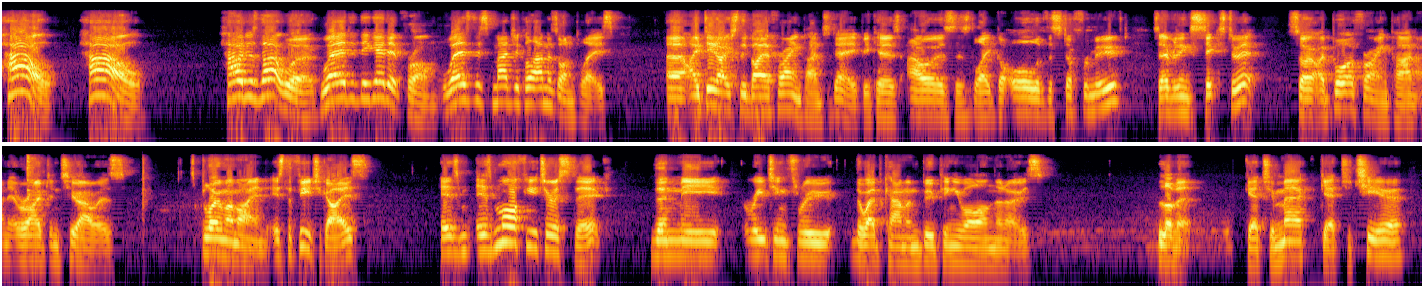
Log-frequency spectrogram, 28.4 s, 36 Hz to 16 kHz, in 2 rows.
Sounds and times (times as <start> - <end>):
Speech: 0.0 - 1.5, 2.2 - 17.9, 18.6 - 24.7, 25.8 - 28.3.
